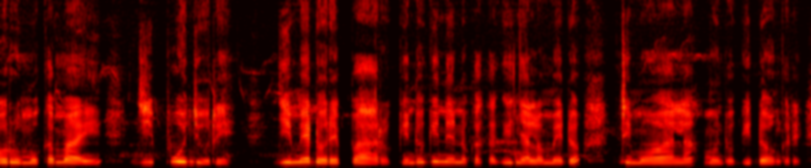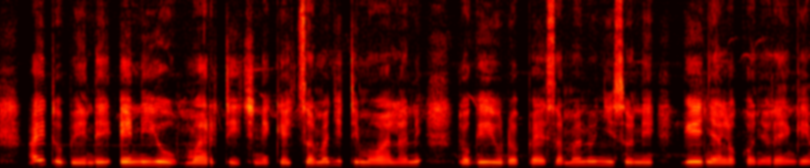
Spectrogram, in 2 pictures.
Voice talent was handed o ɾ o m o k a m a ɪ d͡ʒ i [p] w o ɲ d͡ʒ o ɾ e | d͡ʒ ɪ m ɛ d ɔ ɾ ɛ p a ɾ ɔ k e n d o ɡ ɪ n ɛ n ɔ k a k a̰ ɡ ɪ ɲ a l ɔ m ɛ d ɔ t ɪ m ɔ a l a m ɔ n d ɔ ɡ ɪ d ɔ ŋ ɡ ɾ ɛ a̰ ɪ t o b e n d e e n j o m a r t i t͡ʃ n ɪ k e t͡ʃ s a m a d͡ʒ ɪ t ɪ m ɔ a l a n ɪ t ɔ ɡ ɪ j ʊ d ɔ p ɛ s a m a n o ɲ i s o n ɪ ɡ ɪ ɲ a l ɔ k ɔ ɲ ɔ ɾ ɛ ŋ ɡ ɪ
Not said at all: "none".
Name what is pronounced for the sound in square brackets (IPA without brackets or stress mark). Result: p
